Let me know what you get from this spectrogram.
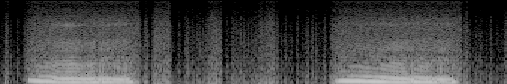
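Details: Domestic cat snoring, two low droning voiced snores about three seconds apart, each lasting roughly a second with a slightly falling tone, quiet breathing between.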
